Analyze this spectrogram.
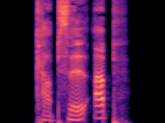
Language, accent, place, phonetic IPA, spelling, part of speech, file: German, Germany, Berlin, [ˌkapsl̩ ˈap], kapsel ab, verb, De-kapsel ab.ogg
- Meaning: inflection of abkapseln: 1. first-person singular present 2. singular imperative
